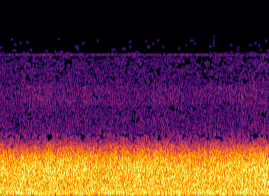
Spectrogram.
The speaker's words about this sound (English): Before them, a waterfall plunges down the escarpment into a shallow stream.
